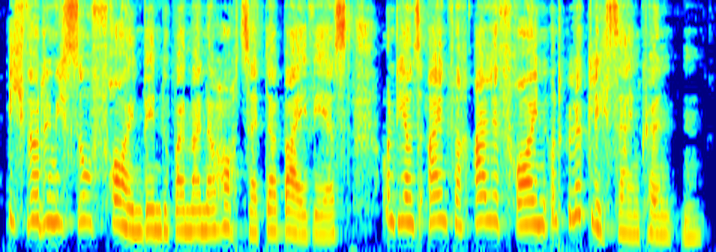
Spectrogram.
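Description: A woman's voice: lively intonation, a little slow, a little mellow. Woman doing a gushing young bride. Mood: pleading girlish. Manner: high, gushing, pleading.

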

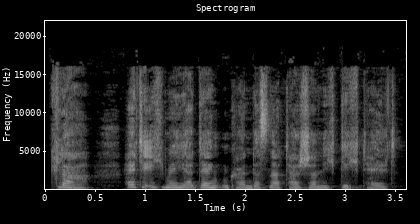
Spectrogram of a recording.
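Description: A woman's voice: expressive, a little slow, darkish tone. Woman doing a gushing young bride. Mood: indignant, excited. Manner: high, gushing, pleading.

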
